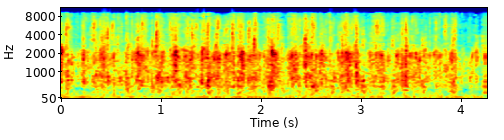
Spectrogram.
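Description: Large audience applauding steadily, a dense even clapping.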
